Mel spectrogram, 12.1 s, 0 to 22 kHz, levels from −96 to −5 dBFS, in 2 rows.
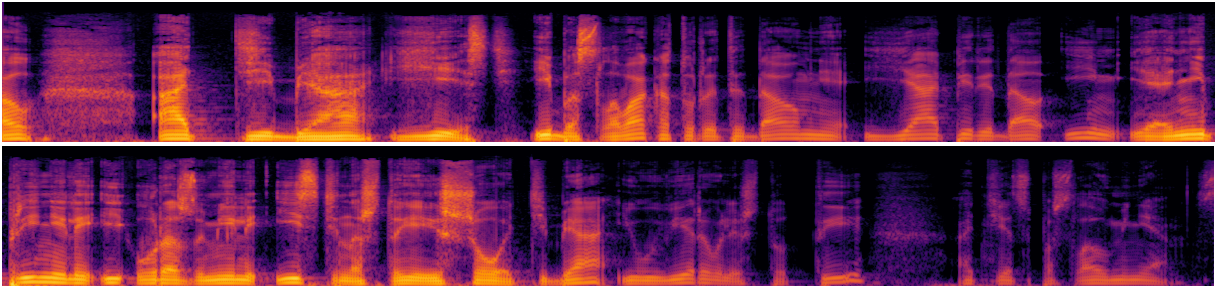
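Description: A fine ticking rides on the speech from 2.73 to 3.93 s after "от тебя есть", 5.55 to 5.89 s before "приняли и уразумели истину", and 8.36 to 9.81 s after "истину что я и". This is zipper noise: the level drops, rises, then drops again in unsmoothed steps about ten times a second, 1 dB each on the falls and 4 dB on the rise.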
